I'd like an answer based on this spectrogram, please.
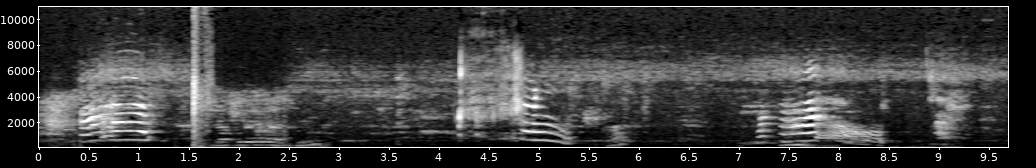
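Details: Domestic cats begging for lunch give short and drawn-out meows that bend downward, several within ten seconds, mixed with a man talking nearby and a sharp click.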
